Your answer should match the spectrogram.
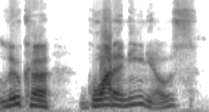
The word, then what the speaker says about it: Luca Guadagnino: In terms of the winners, at runner up, we've got Luca Guadagnino's Bones and Nicely all.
